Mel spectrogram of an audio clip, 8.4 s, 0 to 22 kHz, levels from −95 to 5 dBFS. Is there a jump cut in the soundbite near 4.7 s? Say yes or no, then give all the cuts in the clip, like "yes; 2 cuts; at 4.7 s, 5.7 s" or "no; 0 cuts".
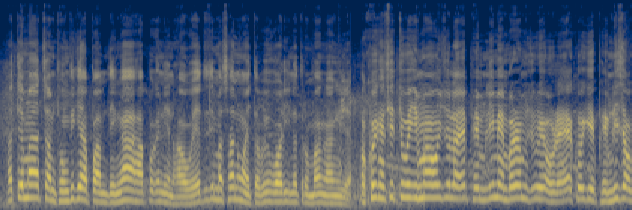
yes; 1 cut; at 4.7 s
